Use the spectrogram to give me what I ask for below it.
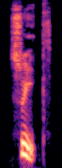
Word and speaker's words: suite: sweet suit is pronounced as sweet.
